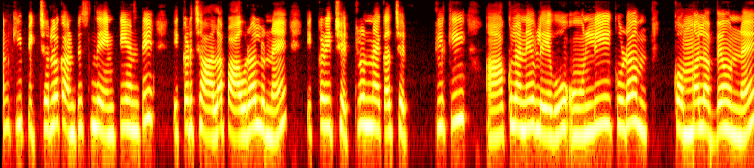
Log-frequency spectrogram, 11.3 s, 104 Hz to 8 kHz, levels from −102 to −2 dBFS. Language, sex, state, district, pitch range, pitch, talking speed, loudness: Telugu, female, Andhra Pradesh, Visakhapatnam, 260-310 Hz, 290 Hz, 125 wpm, -13 LUFS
